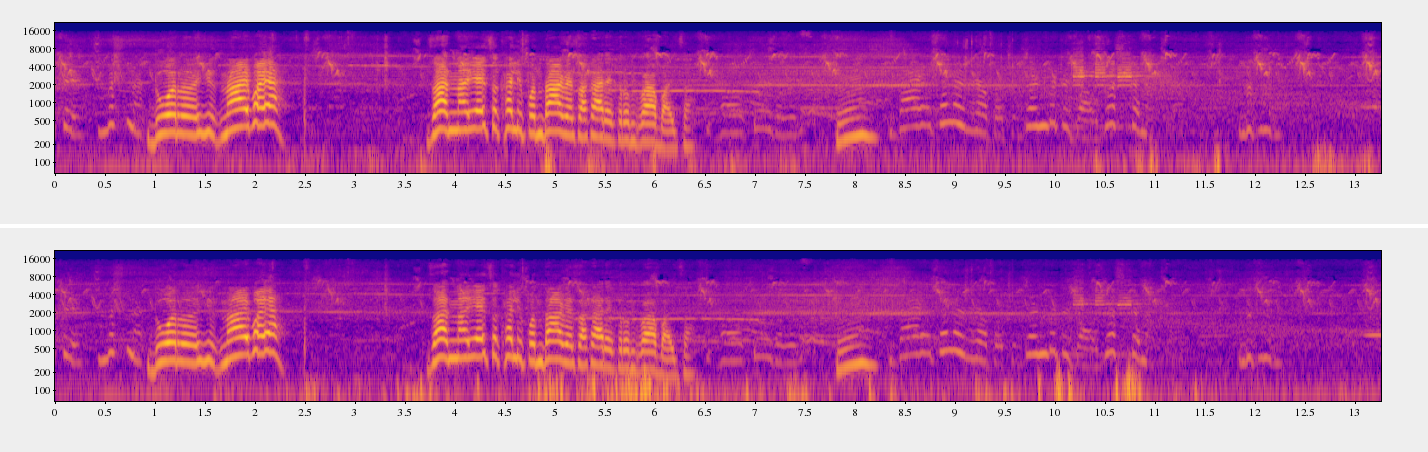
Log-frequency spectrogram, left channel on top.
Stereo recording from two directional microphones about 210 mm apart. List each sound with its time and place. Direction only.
1.0 s speech: 10° left (ahead or behind)
3.8 s speech: 10° left (ahead or behind)
6.0 s speech: 25° left (ahead or behind)
7.8 s speech: 10° left (ahead or behind)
